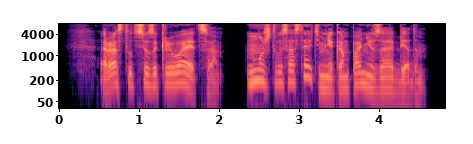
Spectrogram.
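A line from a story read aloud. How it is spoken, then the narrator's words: Sigh. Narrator (Russian): Мэри вздохнула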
